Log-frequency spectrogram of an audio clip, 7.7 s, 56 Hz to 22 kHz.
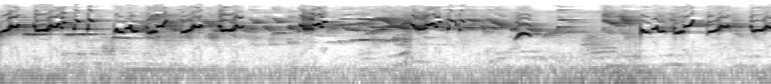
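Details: Oriental magpie-robin singing in a practice contest simulation at level 2, before real competition: repeated short phrases of sweet, looping whistles delivered quickly with brief breaks, and other birds sounding behind it.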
